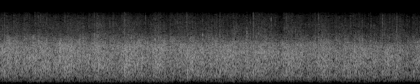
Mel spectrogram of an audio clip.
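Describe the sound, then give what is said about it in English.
An audience at a debate claps steadily for about four seconds for the debaters, a dense, even wash of many hands with no voices breaking through. “So I just want to invite a round of applause to all of them for the way that they did this.”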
